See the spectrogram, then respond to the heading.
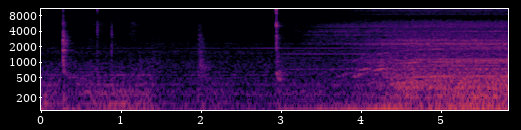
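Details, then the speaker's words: Gas furnace with no heat, where the pilot solenoid had stuck slightly open, turned on again: sharp irregular spark igniter ticks, then a rising rush as the small pilot lights and the burners catch; a normal light-off. "Okay, I see it coming on. Yep, just go this way. See? You see how it was like a little pilot it created?"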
